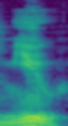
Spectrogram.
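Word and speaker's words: μ: and it's it's pronounced mu i think it's a greek letter mu it's kind of like a bad cat mew doesn't quite sound like a cat it's a weird cat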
